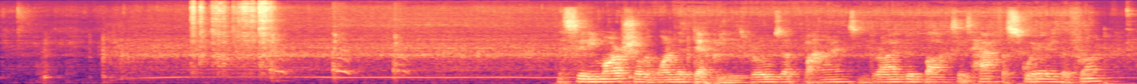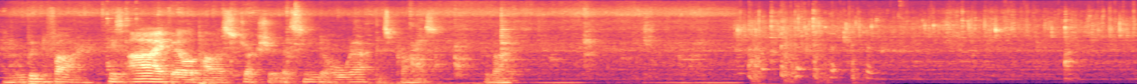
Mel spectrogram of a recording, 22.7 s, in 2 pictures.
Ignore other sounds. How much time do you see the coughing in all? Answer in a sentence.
You can hear the coughing for 3 seconds altogether.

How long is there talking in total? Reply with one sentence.
You can hear the talking for 11 seconds altogether.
